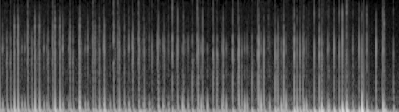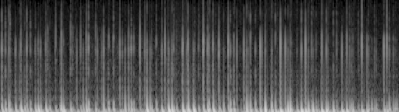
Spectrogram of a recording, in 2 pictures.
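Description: A leather belt is tapped quickly and continuously. The taps are dull, short thuds with little ring, mostly low in pitch, and they come in a fast, uneven stream with only faint high crackle.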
